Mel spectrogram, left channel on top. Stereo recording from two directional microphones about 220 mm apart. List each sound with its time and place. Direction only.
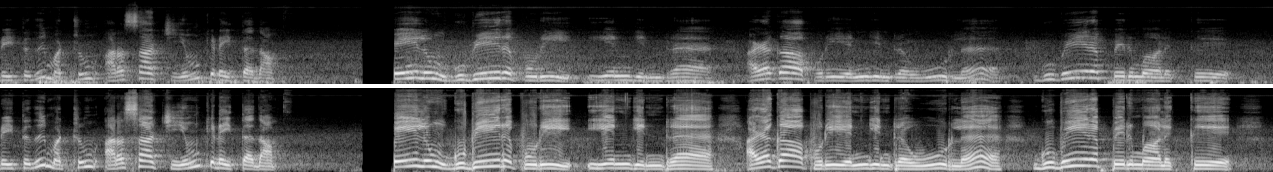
0.0 s a woman's voice: 35° right (ahead or behind)
3.9 s speech: 50° right (ahead or behind)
